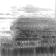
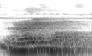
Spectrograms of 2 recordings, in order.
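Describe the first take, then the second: First: The first vowel is a long open 'ah' sound. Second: The first vowel is a short 'eh' sound. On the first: The speaker calls it wrong. "ग्रामर का pronunciation ग्रामर नहीं है" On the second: The speaker calls it right. "This is ग्रेमर"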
